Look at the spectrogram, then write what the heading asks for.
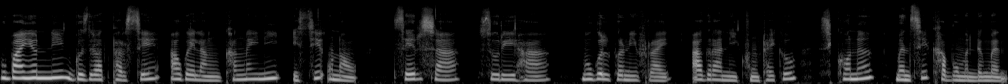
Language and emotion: Bodo, neutral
